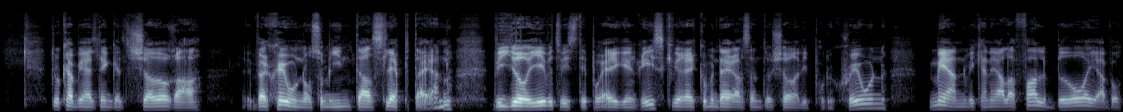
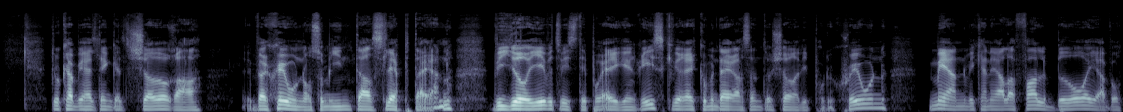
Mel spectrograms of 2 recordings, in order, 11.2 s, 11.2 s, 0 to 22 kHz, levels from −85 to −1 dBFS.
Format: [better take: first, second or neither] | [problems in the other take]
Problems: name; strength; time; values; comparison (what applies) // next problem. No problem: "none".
second | thin; somewhat; fading below 300 Hz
